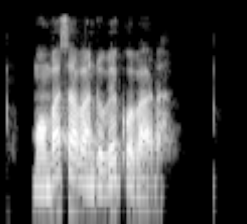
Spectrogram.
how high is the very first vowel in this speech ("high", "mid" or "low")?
mid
